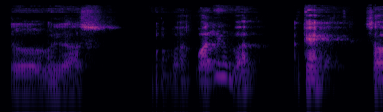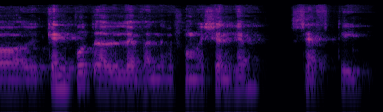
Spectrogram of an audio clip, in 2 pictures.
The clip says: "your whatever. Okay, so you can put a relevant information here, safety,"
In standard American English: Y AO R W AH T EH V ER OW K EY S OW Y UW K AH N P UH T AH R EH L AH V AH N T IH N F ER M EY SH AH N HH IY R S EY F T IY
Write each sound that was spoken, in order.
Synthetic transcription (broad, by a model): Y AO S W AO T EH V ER OW K EY S OW Y UW K AH N P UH T AH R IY L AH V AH N IY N F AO M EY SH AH N HH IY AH S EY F T IY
